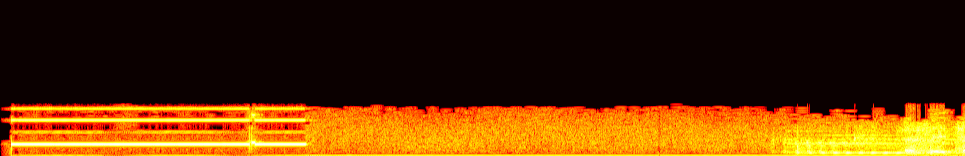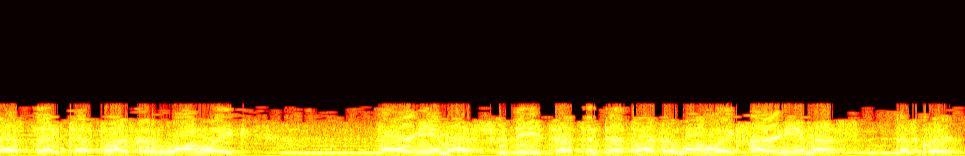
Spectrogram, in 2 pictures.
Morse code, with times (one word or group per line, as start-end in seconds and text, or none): none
